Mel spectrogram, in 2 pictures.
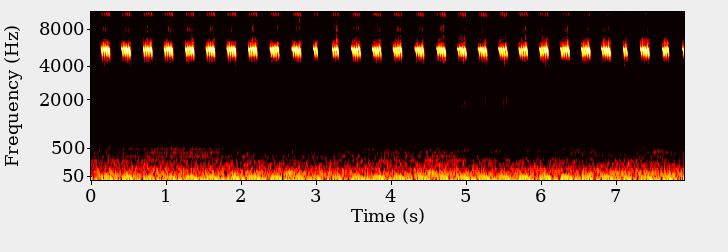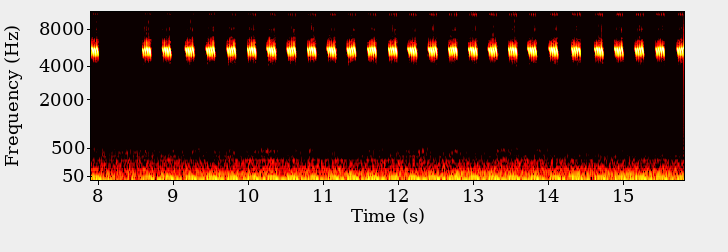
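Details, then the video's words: Wild cricket chirping steadily at a fast, even rate of nearly four high-pitched pulses per second, pausing briefly for about half a second past the midpoint before resuming the same rhythm. "SUARA JANGKRIK LANGSUNG DARI ALAM BEBAS"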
